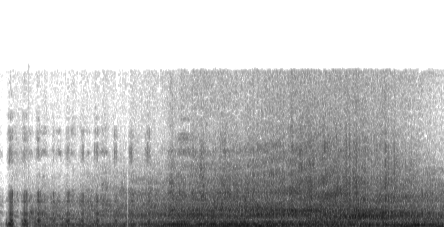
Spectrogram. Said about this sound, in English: And trying to get questions in between the passes of these cars, it's tough, but these cars sound a little bit louder, a little bit different, a little bit heavier than what I've heard in the past.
